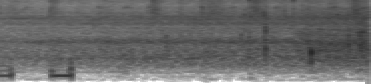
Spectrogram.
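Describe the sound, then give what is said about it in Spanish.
A phone line drops: two short electronic tone beeps sound at the start, then only a faint line hiss remains, with no voices present. “se cortó la comunicación.”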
